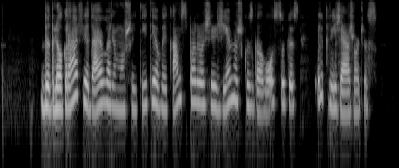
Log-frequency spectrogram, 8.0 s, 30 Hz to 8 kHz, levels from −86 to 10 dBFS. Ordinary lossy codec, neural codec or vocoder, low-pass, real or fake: AAC, 48 kbps; codec, 44.1 kHz, 7.8 kbps, Pupu-Codec; 7.2 kHz; fake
